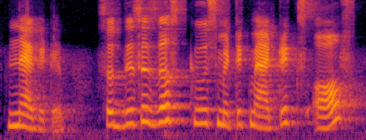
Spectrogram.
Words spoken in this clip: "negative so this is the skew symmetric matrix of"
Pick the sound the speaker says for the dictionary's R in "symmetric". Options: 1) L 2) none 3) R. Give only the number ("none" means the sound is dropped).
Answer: 2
